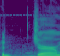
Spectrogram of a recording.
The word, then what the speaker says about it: germ: It's a germ with a hard G.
